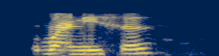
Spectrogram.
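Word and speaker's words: Roniesha: Ranisha. – Ranisha, okay. How you spell that? – R-O-N. – Uh-huh. I-E-S-H-A. S-H-A.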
